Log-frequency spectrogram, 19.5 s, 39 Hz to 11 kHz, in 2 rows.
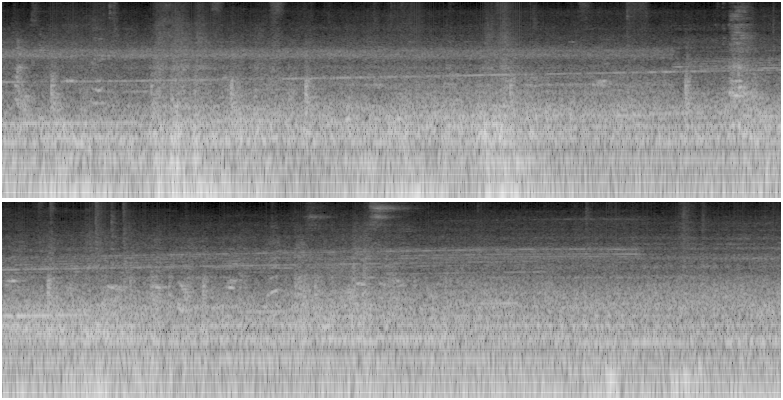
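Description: A JR Kyushu 821 series electric train running between Futsukaichi and Hakata, Japan, heard from inside the car: a steady, loud rumble of wheels on track with a thin motor whine that slowly rises in pitch, plus occasional clicks and knocks.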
